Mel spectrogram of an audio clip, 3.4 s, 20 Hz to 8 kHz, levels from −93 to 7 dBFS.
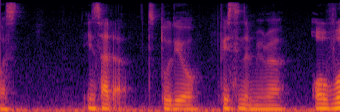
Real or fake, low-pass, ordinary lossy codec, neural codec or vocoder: real; 7.2 kHz; none; none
